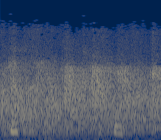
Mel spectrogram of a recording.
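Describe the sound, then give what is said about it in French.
A group of children applauds classmates who read a proverb aloud, a dense, steady patter of many hands clapping together at moderate volume throughout the short moment, with a faint voice briefly audible underneath. “Bravo, on les applaudit, hein.”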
